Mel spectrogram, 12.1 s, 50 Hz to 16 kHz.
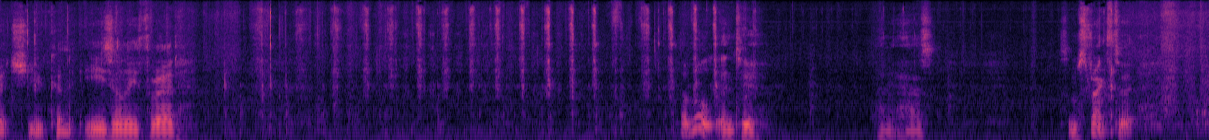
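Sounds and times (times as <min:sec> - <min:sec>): bolt threads scratchy ticks: 0:02.2 - 0:08.2, 0:10.8 - 0:11.3.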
